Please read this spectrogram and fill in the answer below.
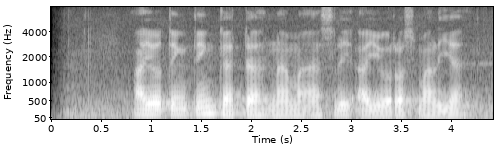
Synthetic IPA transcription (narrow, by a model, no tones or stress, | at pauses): ʔajot̪ɪŋt̪ɪŋɡ̥ä̤ɖ̥a̤hnamaːsliʔa̰juɾʔɔsmalia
